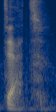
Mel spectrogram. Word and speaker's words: debt: Like a word like debt.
